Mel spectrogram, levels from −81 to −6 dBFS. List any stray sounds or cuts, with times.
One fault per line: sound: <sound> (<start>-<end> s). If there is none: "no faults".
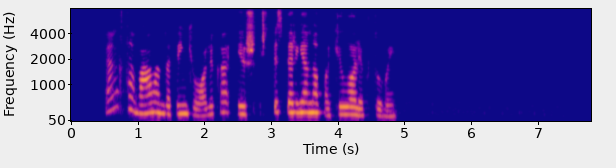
no faults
